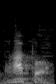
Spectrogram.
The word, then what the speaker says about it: rapport: 일단 라포르라는 말은 원어민 발음으로 rapport 이렇게 R 크게 이렇게 할 필요는 없고 rapport.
